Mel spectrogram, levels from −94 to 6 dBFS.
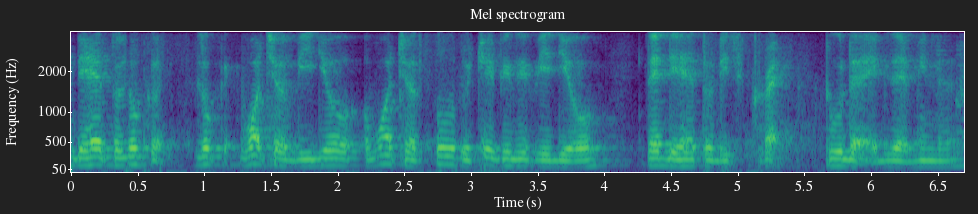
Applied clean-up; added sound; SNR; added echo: neural separator model SepFormer DNS4.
